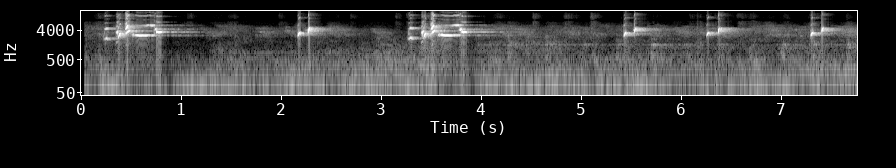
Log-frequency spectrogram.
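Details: European goldfinch singing the copia malaga training song: bright twittering phrases with liquid trills, in bursts of under a second separated by short pauses, some richer and some short single chirps.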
